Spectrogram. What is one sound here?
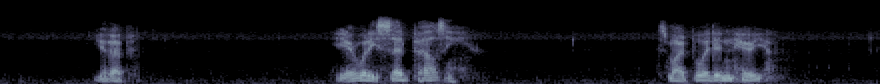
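A man speaks in a low, calm voice, in short phrases with pauses.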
